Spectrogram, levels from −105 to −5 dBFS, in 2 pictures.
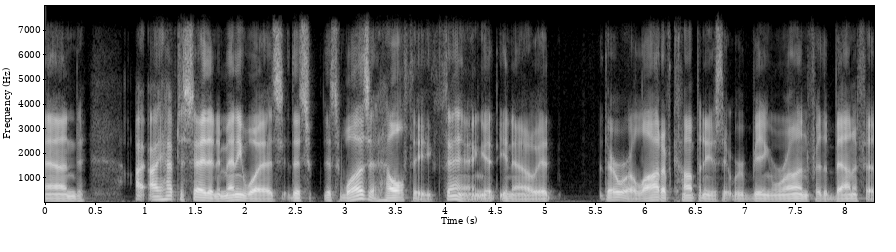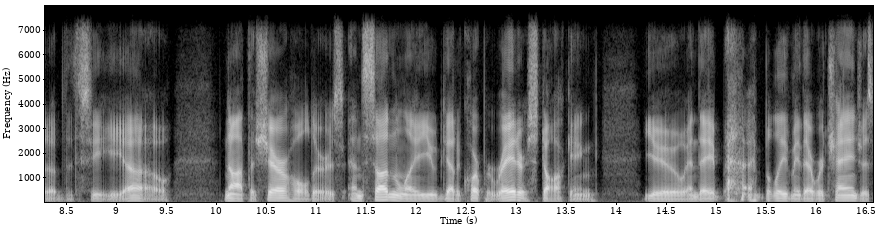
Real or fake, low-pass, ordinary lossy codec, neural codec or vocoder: real; 7.2 kHz; Opus, 64 kbps; none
